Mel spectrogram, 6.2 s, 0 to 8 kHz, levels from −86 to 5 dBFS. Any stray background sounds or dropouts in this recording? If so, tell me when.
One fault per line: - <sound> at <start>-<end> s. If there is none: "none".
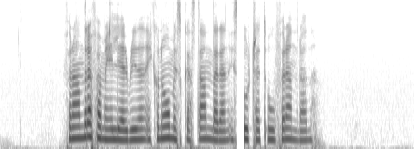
- dropout at 3.5-3.7 s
